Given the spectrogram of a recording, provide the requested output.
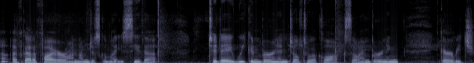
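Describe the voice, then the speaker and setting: At a fairly quick pace, a woman speaks with a fairly low pitch, monotone, flat intonation and vocal fry. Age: 70s. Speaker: personal vlogger. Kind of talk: personal reflection monologue. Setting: outdoors by a fire. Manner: halting, many fillers.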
